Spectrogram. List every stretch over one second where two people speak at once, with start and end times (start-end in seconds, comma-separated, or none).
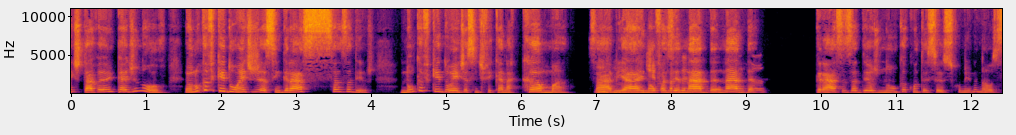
7.0-9.2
